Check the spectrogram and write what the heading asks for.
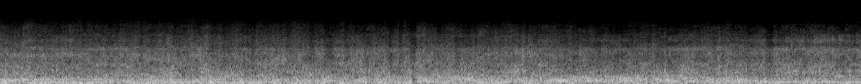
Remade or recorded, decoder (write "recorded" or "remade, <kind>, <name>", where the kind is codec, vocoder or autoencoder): remade, codec, HILCodec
